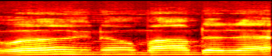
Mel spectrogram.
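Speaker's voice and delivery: put-on whiny crying kid. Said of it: "she's like".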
